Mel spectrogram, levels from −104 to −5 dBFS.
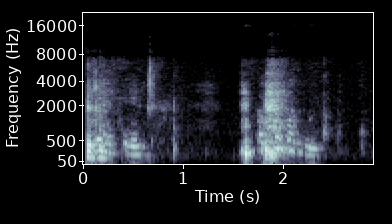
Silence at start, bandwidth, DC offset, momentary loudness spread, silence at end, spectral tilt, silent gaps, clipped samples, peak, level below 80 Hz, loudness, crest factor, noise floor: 0 s; 7.6 kHz; under 0.1%; 18 LU; 0.55 s; -6 dB/octave; none; under 0.1%; -4 dBFS; -60 dBFS; -25 LUFS; 22 dB; -75 dBFS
